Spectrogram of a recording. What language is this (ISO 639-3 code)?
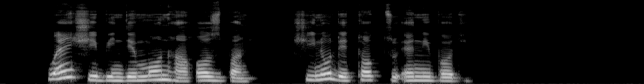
pcm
